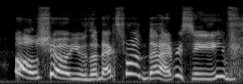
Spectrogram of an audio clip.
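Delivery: strange, high put-on old-lady voice, British accent. A man puts on an old lady voice while others tease him: strange British old-lady accent. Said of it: "your British accent is very strange".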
